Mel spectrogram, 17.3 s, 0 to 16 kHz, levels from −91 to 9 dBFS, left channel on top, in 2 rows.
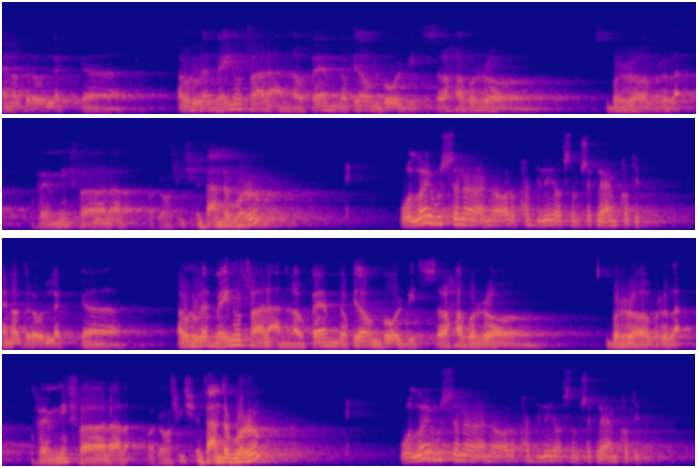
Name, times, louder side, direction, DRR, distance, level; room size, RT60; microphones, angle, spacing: voice 1, 0.0-1.5 2.2-6.7 7.6-8.5 9.1-11.9, right 6 dB, 80° right, 13 dB, 0.4 m, -27 dB
voice 2, 9.8-10.2 13.7-16.6, left 2 dB, 20° left, 12 dB, 0.4 m, -26 dB
18.5 x 7.8 x 6.5 m, 2.2 s
head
